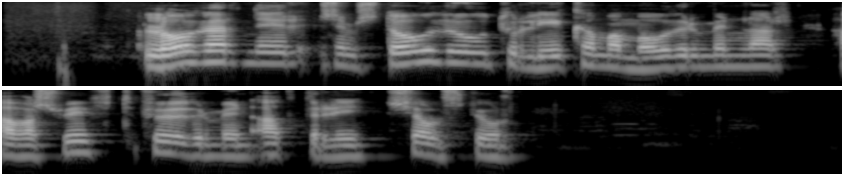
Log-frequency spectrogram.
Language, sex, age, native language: Icelandic, male, 20-29, Icelandic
